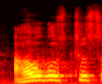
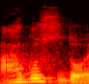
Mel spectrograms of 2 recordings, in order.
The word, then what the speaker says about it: 아구스도: 아우구스투스를 왜 아구스토라고 쓰냐면요, 성경에서는 발음을 세게 하면 안 돼요. 발음 야하게. 피터 아니고 베드로고요. 아우구스투스 안 됩니다. 아구스도 이렇게 해야 돼요.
